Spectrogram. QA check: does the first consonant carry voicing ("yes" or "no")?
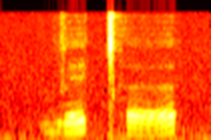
yes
